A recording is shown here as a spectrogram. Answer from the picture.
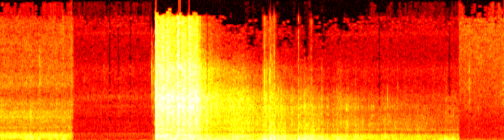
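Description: Close thunder from a nearby lightning strike: a sudden crack about two seconds in that rolls off into a fading rumble over roughly four seconds, then cuts off abruptly. Before the crack, the rumble of an earlier strike also stops abruptly, just before a second in.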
